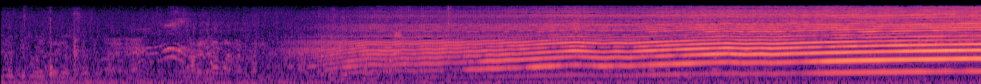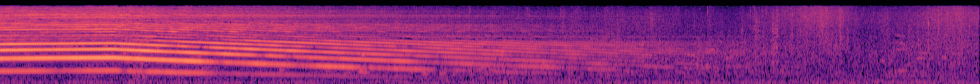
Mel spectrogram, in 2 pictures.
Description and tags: Ro Ro ferry siren before it starts.
Ambience, Ferry, Siren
